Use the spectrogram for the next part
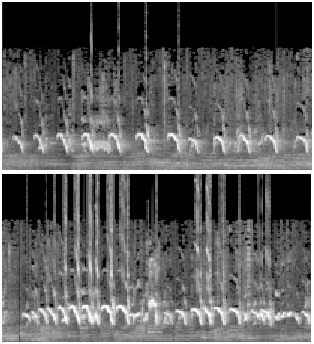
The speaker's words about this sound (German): Wir hören natürlich jetzt nicht nur Küken piepen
